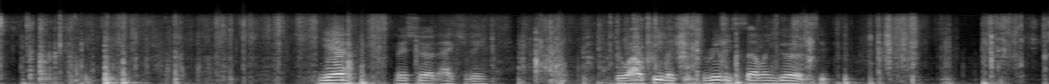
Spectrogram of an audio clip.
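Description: Plastic wrappers crinkle and rustle as cards are handled.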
